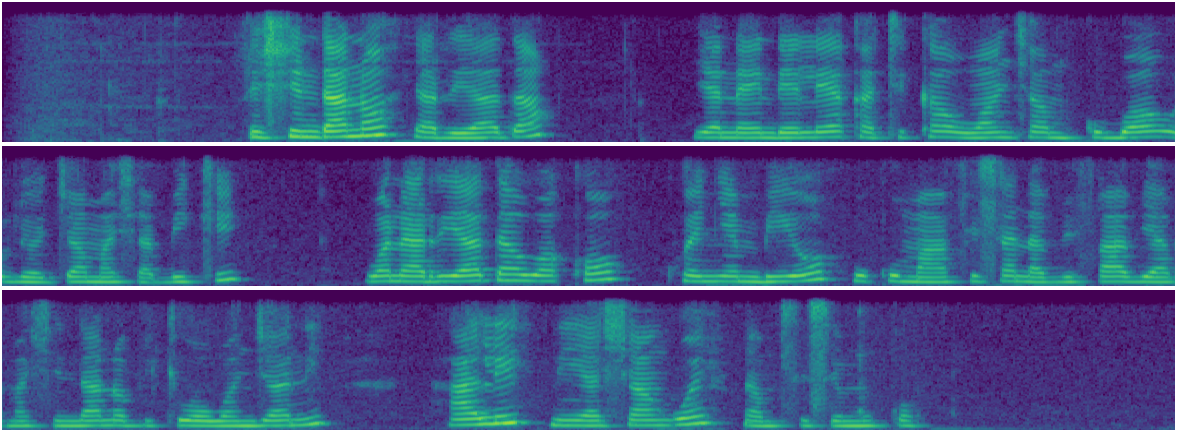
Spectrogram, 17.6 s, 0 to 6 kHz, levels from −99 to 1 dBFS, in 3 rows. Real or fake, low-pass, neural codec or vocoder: real; 5.4 kHz; none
